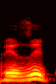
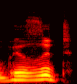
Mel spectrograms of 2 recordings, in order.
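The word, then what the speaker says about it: visit: শব্দটিকে উচ্চারণ করতে হবে ভিজিট এই মাঝের এস থেকে বর্গীয় জ সাউন্ড করতে হবে কারণ দুই পাশে দুটো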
